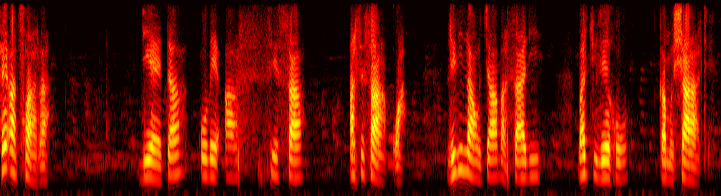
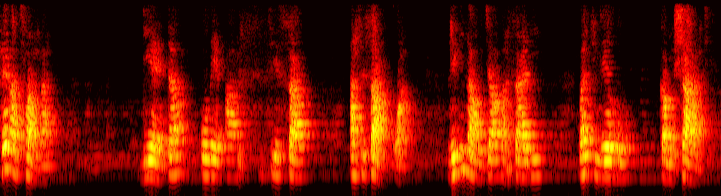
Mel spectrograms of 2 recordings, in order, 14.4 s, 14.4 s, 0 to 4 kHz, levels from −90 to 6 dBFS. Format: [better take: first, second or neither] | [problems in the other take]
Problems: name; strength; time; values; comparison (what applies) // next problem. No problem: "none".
first | room echo; dies away in 0.6 s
